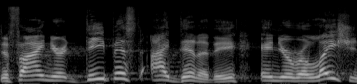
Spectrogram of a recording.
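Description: Lively intonation runs through the speech. It is a natural reading voice.

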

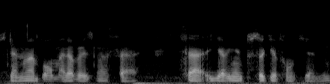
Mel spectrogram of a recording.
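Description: This man has a Quebec accent. His pitch is very deep and low. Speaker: documentary filmmaker. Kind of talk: interview. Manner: halting.

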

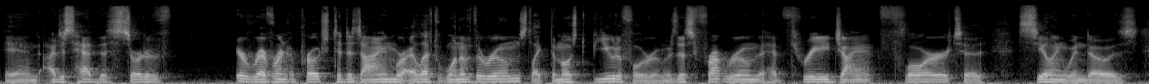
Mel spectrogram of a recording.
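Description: With audible room echo, a man of medium pitch speaks at a moderate pace in a monotone, flat way. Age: 30s. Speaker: podcast host. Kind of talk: casual chat.

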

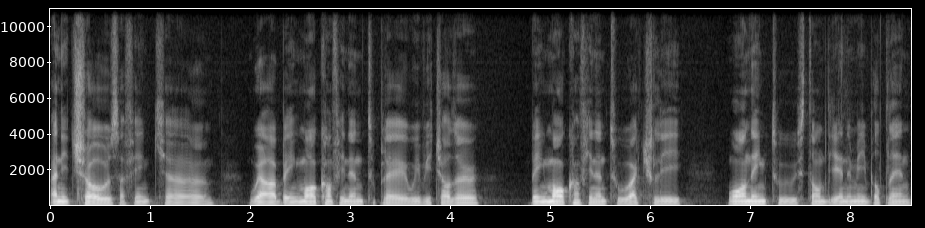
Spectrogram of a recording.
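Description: A man speaks at a medium pitch and moderate pace, his intonation monotone and flat. The sound is dry and close with no echo, on a very clean recording with a silent background. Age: 20s. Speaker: professional esports player. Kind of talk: interview.

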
